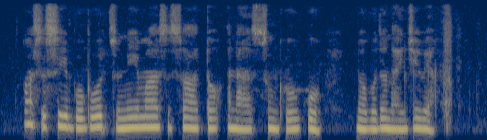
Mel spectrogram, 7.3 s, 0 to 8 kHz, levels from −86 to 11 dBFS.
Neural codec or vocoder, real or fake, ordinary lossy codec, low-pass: none; real; none; 7.2 kHz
